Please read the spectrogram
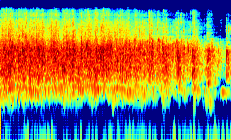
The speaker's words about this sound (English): Can you clap for the Holy Spirit for giving us good answers? Yeah.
